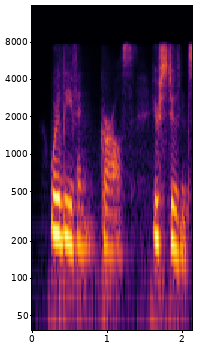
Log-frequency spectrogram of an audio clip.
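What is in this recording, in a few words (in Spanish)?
Voice Acting, es, female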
